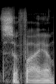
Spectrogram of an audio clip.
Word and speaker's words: Sophia: someone that does go to Sophia miles who played the role she pronounces it sopia miles on the commentary yeah W that's her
